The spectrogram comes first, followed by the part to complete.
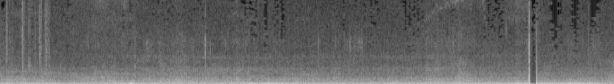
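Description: Steady low rumble of outdoor background noise, with one sharp click a little after five seconds in.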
